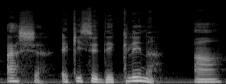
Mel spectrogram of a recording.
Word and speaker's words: ASH: signé par le tagueur ASH, sigle qui se prononce H et qui se décline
